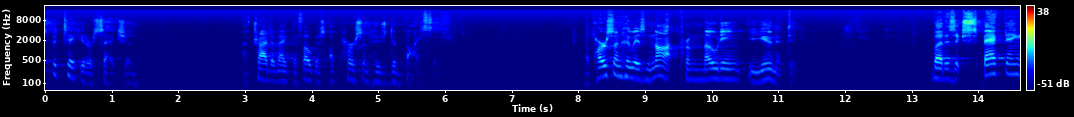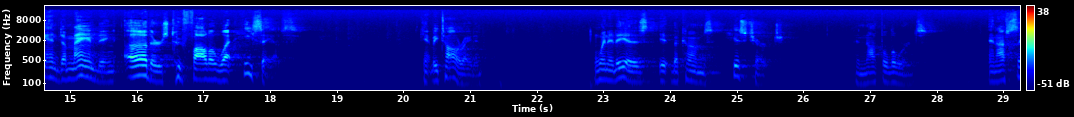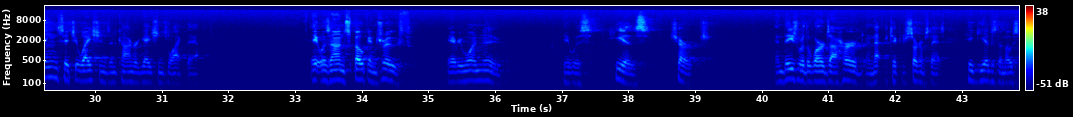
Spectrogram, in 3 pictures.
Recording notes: This is the Wednesday Sermon I preached during the Spiritual Revival I conducted at Harrisburg church of Christ.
